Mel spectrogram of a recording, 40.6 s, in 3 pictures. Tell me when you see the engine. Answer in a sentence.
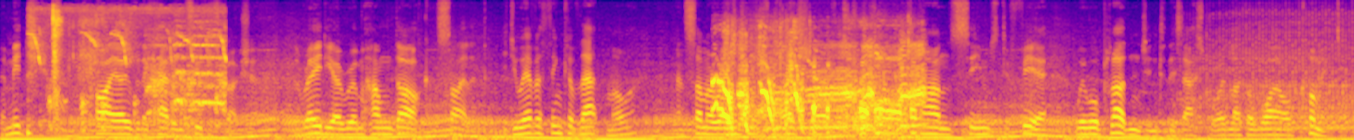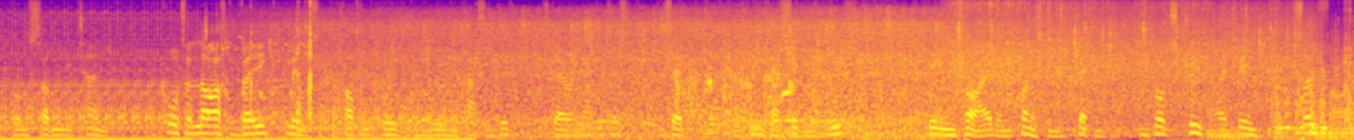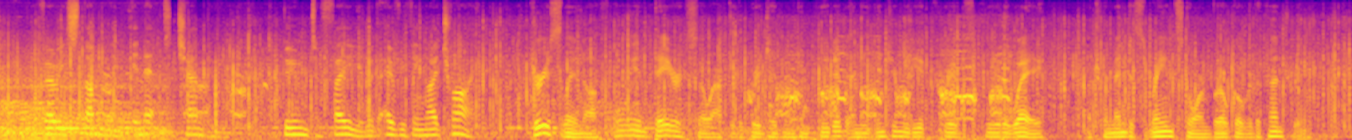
You can hear the engine from 0.0 to 18.3 s and from 25.6 to 35.4 s.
